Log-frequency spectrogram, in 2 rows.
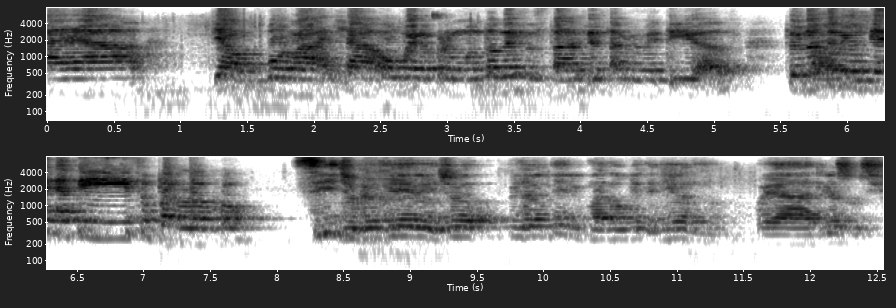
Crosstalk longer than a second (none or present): none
